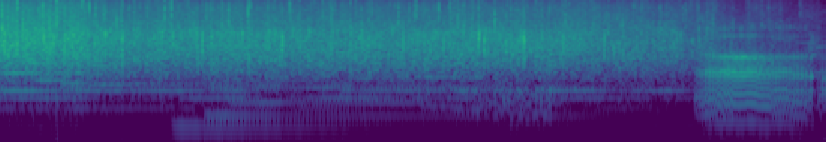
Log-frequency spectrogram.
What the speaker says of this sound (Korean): 우리 아이들을 응원해 주십시오. 박수 쳐 주시고.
